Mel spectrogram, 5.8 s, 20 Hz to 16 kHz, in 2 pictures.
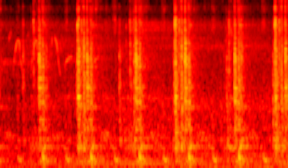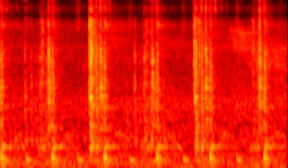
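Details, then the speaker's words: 5 HP Sattley hit-and-miss engine after fitting a lighter push rod return spring: crisp, sharp firing about two per second with light cam clatter between; clean, slow, healthy idle. "That is some major progress. Got a good crisp fire and she's idling pretty slow."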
